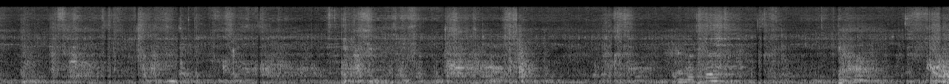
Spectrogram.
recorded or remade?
remade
